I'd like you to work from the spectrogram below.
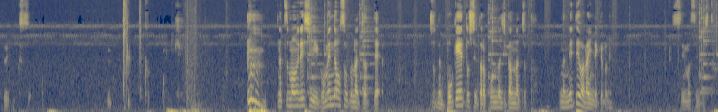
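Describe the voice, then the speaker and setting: A woman streaming a game, her throat sore and a little hoarse, muttering to herself and reacting to the gameplay in casual commentary. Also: low-pitched, darkish tone, slight background noise. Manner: talks to herself, muttering and exclaiming over gameplay.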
